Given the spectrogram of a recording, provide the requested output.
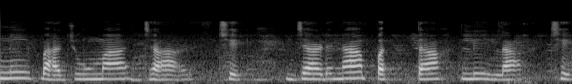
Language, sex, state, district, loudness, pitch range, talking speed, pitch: Gujarati, female, Gujarat, Gandhinagar, -19 LUFS, 235-255 Hz, 85 wpm, 245 Hz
